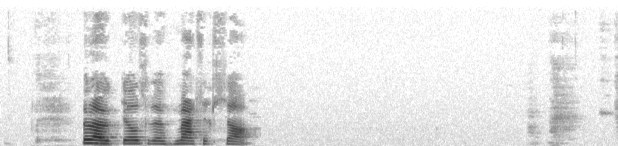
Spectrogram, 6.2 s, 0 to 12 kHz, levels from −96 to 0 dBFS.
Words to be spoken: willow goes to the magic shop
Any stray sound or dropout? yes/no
no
